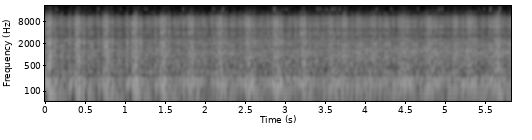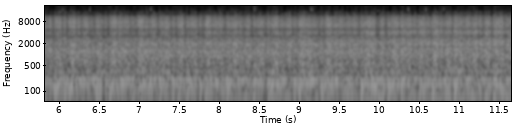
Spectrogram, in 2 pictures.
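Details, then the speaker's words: Tucker Sno-Cat 5.9 Cummins 12-valve diesel, previously a crank no-start, after fuel-system checks: it begins firing, then settles into a steady, even low diesel clatter over twelve seconds with no stumbling or misses. Normal idle. "as you can hear it's starting to fire so we might have fixed it"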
